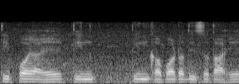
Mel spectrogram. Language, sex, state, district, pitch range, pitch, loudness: Marathi, male, Maharashtra, Mumbai Suburban, 115-125 Hz, 120 Hz, -15 LUFS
